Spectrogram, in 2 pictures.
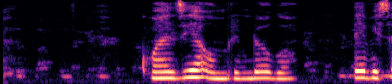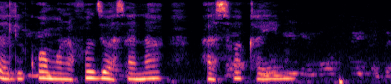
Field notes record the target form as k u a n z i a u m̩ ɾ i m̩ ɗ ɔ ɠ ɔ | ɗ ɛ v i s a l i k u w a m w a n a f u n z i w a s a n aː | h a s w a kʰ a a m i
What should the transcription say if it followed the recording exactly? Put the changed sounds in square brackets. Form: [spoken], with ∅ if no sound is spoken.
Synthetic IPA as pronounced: k u a n z i a u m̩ ɾ i m̩ ɗ ɔ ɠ ɔ | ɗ ɛ v i s a l i k u w a m w a n a f u n z i w a s a n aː | h a s w a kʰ a [i] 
